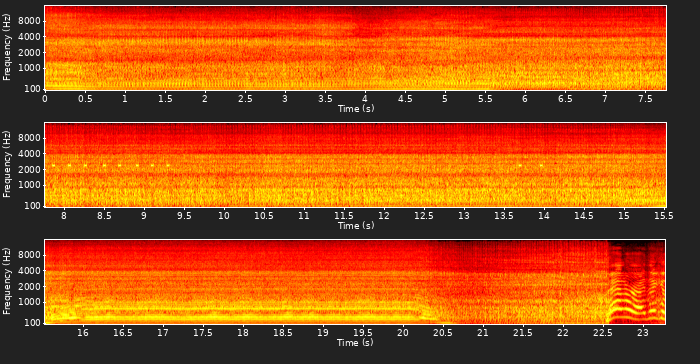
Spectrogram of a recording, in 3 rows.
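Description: A small glow or nitro engine on a 50-plus-year-old Falcon 56 three-channel RC model airplane drones loudly at a steady idle, then revs up sharply into a high whine, holds there for several seconds and drops back to idle.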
